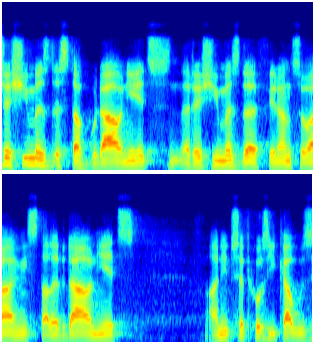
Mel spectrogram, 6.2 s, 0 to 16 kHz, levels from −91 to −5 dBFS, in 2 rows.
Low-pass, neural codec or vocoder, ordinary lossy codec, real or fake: 7.2 kHz; codec, 16 kHz, 0.3 kbps, FocalCodec; Opus, 32 kbps; fake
